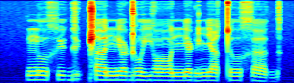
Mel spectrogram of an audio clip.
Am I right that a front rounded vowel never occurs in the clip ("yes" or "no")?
no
